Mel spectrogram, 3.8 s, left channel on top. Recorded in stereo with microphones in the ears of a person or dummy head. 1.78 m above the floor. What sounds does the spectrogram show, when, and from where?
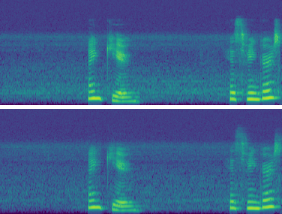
1.2 s a woman speaking: 20° left (ahead or behind), 0.9 m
